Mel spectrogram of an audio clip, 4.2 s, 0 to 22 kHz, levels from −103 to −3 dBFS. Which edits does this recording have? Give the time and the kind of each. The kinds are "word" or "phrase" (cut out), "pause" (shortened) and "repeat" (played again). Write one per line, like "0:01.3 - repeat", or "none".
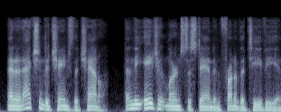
none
